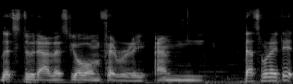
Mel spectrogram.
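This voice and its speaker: Music plays behind the voice. The talking goes at a fairly quick pace. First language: Spanish. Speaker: vtuber. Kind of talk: interview. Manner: halting, many fillers and restarts.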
